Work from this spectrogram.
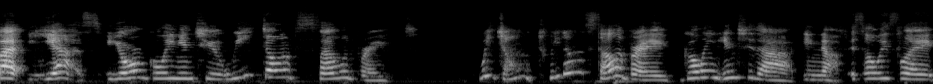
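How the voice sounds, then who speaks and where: A woman's high, raised and projected voice, bright and sharp in tone, at a very slow pace with lively intonation. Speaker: talk show host. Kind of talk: casual interview chat. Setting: livestream show. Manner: animated.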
